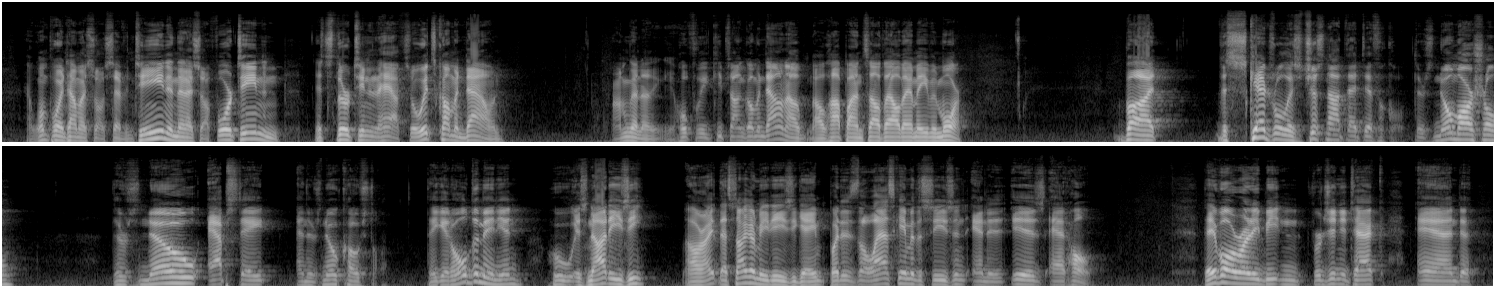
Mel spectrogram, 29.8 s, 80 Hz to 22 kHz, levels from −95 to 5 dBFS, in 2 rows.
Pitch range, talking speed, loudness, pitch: 95-135 Hz, 190 wpm, -25 LUFS, 120 Hz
